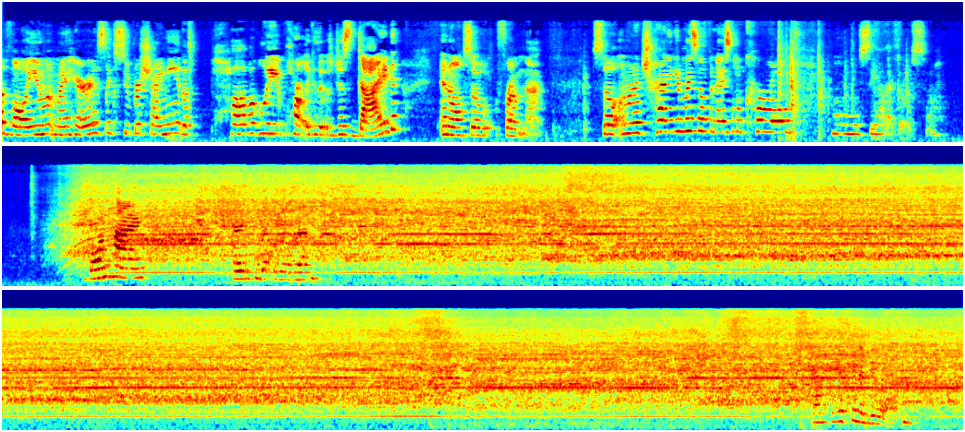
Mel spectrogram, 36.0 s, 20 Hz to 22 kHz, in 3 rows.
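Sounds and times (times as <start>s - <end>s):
hot air brush running: 12.6s - 36.0s.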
